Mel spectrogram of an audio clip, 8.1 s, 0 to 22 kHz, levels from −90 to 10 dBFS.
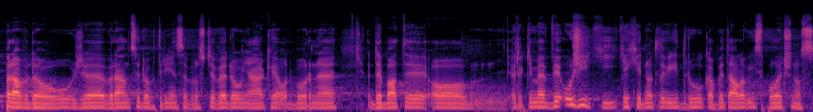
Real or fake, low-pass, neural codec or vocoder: real; 14.4 kHz; none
